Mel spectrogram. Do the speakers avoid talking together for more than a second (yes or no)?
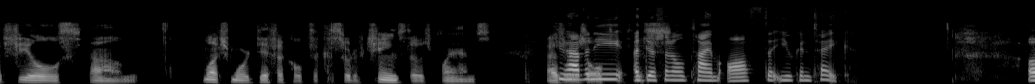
no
